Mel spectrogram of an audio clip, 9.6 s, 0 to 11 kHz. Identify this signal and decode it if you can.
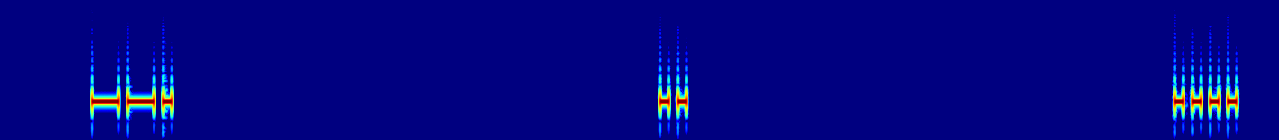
Morse code, heard as a keyed tone, about 18 wpm, 920 Hz. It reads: G I H
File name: Tekst-23 4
